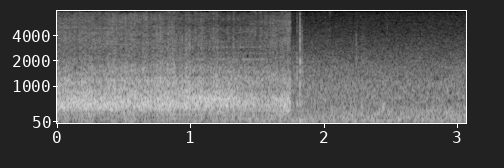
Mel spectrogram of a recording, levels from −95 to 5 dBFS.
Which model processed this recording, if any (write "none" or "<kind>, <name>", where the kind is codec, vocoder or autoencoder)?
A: none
